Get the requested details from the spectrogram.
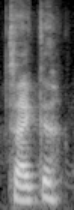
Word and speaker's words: Taika: The next movie is being directed by Taika Waititi, if that's how you pronounce boy. – It. – Taika, yep.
